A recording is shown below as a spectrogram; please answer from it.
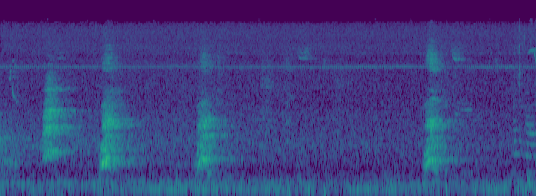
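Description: Dogs inside the house barking, four short barks spread across a few seconds: they have caught the scent of the bears in the yard.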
